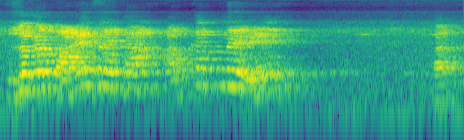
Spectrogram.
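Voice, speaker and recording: A high, bright male voice preaches through a PA system in a church hall, with heavy echo and a distant feel. He repeats lines and throws questions at the congregation. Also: lively intonation, normal speed, a little hiss or hum. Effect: over a PA system. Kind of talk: sermon. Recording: echoey hall PA sound from afar.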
